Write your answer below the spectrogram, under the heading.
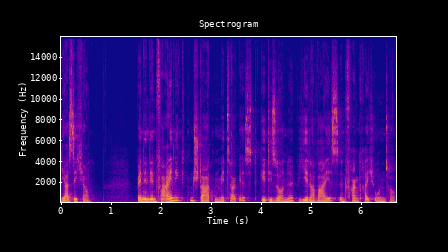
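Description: A woman speaks in a normal speaking voice at a fairly low pitch and a fairly slow pace. Her intonation is lively. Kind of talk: audiobook reading aloud, bedtime story narration. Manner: slow, soft, gentle and soothing; wistful, melancholic storytelling tone.

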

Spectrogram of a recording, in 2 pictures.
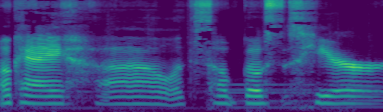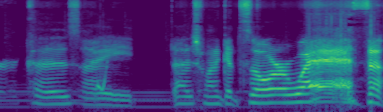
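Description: A put-on character voice, female-sounding at a middle pitch, at a very slow pace with faint music in the background. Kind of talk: roleplay monologue. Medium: machinima. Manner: swearing, agitated. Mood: frustrated.

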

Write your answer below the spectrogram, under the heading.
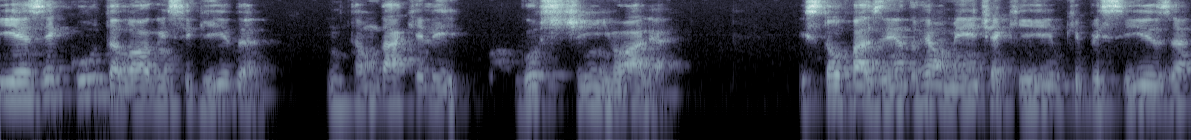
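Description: Audible room echo around a man, somewhat breathy, at a fairly slow pace. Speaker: podcast guest, mechanics teacher. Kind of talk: interview answer. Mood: friendly, smiling. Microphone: webcam.

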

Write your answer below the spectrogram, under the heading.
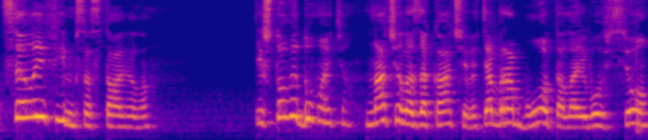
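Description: A woman's pitch swings very widely as she talks at a fairly slow pace in a quiet background. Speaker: home vlogger. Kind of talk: casual vlog chat. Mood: chatty, slightly indignant. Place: home room. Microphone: phone near.

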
